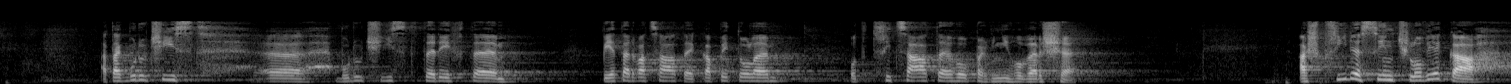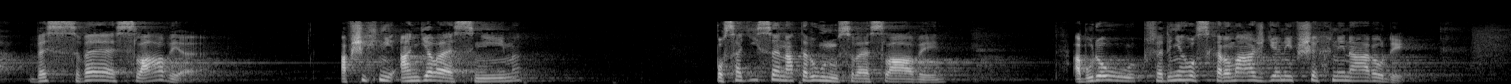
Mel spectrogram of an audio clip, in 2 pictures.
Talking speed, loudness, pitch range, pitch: 75 wpm, -23 LUFS, 155-200 Hz, 170 Hz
